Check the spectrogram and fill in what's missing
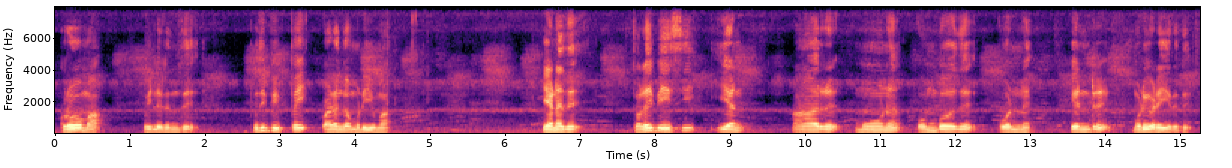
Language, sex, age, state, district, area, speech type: Tamil, male, 45-60, Tamil Nadu, Nagapattinam, rural, read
